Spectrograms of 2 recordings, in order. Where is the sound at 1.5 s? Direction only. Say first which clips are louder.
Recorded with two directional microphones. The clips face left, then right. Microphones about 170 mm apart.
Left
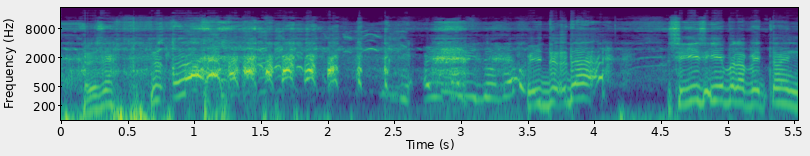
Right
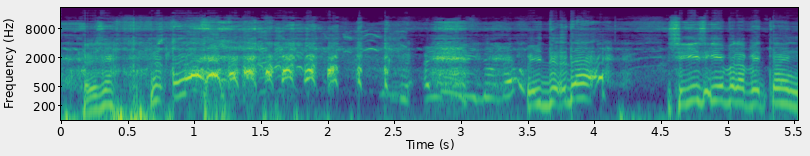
Even; 20° right (ahead or behind).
